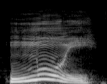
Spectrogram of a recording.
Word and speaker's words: muy: You would say ella estaba M-U-Y, muy cómoda. M-U-Y, that means very in Spanish, and it's pronounced as muy.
